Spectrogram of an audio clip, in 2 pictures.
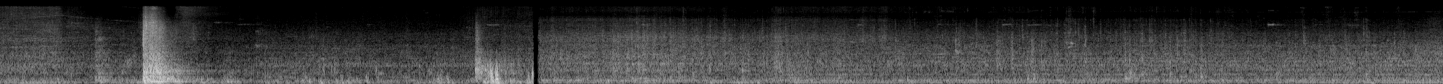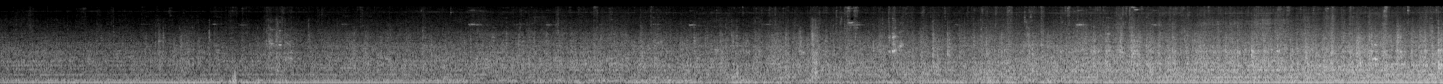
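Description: Two loud bangs near the start, from a dump truck that has just emptied its raised bed. Then a loaded diesel dump truck's engine runs steadily and grows louder as it drives the hydraulic hoist tipping its bed of soil.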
